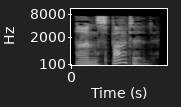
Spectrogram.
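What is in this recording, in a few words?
"unspotted", British English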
